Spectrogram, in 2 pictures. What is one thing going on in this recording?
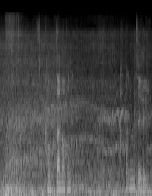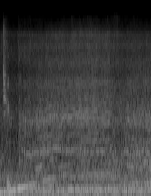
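Tyres screech as a car slides sideways.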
